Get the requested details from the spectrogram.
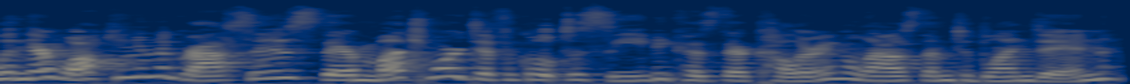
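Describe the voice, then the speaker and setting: Loud and animated, a woman with a fairly high pitch makes very wide pitch swings over noticeable background noise. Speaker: travel vlogger. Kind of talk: scripted narration.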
